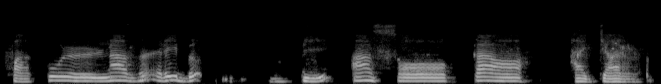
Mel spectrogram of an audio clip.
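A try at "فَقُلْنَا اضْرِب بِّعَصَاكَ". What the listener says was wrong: Fakul naub itu jangan dipantulkan, jangan kolok-kolakan. Fakul naub bukan naub, bukan gitu, jangan. Memang mbaknya sukun. Idrib itu kan sukun mbaknya. Tapi karena di depan ada huruf ba, namanya masuk kategori idgham mutamatsilain. Jangan disukun, jangan dikolok-kolakan. Faqulna idrib bi'asakal hajar.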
